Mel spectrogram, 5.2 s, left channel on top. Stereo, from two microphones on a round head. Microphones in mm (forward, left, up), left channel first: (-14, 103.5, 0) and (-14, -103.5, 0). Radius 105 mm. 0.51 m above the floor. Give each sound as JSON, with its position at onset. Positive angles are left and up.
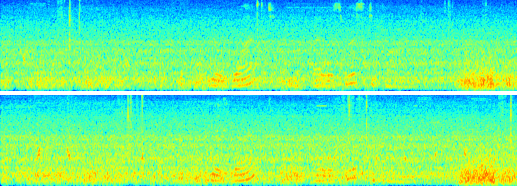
{"t": 2.1, "sound": "a woman speaking", "side_deg": 85}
